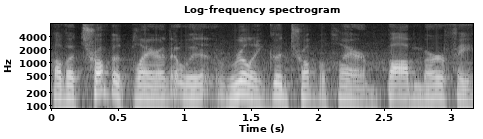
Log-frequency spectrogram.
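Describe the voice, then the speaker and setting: Over noticeable background noise, a man with a Pennsylvania accent speaks at a fairly quick pace and a fairly high pitch. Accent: US Mid-Atlantic (Pennsylvania). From Pennsylvania, Reading area. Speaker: jazz saxophonist and club owner. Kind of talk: life history interview. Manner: halting, many repetitions.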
